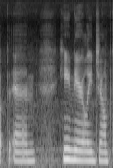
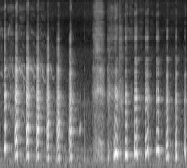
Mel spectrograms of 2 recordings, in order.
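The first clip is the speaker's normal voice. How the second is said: loud, high cackling laugh; 7 semitones higher, 6 dB louder than usual. Real, not acted. Reader reacting to off-the-charts sarcasm, laughing hard. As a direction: burst into long, staccato laughter.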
